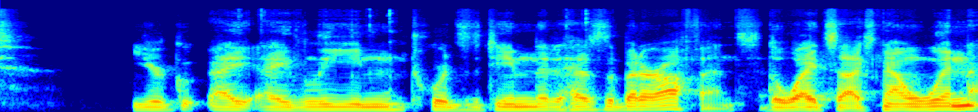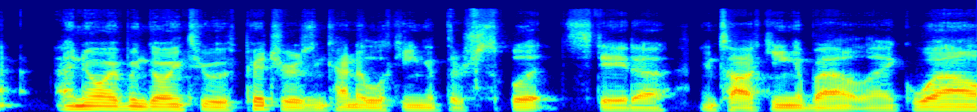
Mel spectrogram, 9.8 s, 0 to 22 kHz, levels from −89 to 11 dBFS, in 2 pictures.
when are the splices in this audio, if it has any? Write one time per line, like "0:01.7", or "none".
0:03.8
0:08.3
